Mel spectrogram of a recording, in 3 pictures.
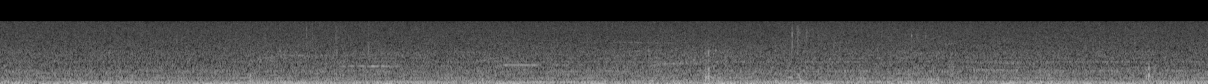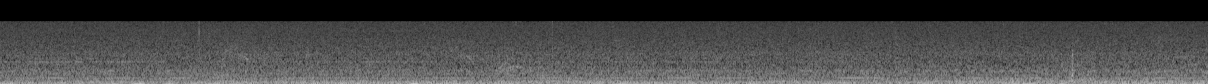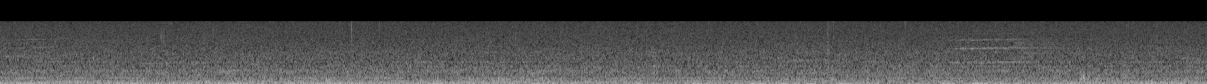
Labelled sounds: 33.6	34.5	killer whale, southern resident, 1.0 to 3.3 kHz

